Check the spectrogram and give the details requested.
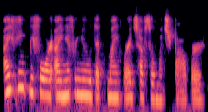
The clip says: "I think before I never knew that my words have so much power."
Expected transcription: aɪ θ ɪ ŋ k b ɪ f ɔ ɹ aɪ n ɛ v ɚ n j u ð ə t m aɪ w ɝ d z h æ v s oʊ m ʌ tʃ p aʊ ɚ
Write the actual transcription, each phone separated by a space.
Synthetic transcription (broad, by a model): aɪ θ ɪ ŋ k b ɪ f ɔ ɹ aɪ n ɛ v ɚ n j u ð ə t m aɪ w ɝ d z h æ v s oʊ m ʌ tʃ p aʊ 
